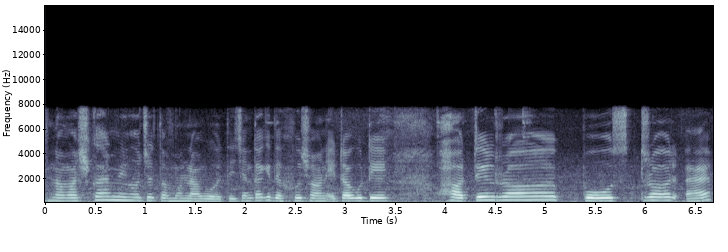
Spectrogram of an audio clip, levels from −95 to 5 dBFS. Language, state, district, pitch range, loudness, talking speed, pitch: Sambalpuri, Odisha, Sambalpur, 215-260 Hz, -16 LUFS, 145 wpm, 230 Hz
